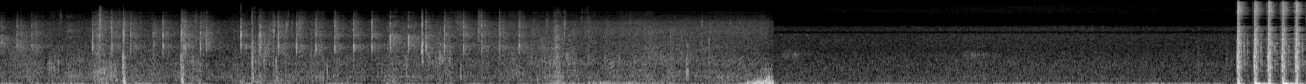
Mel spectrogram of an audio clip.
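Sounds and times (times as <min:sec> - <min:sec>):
rapid sharp clicks and cracks: 0:00.0 - 0:05.8, 0:12.4 - 0:13.0
low steady hiss: 0:03.2 - 0:13.0.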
